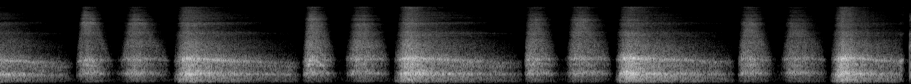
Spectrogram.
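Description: Close, loud guided breathing repeats in a steady cycle, each two-phase inhale drawing into belly then chest, followed by a breathy exhale through the mouth, a dozen or so strong breath bursts with brief pauses between.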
